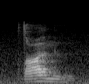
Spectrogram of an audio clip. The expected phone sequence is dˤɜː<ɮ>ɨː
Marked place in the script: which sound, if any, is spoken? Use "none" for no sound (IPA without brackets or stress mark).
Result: n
